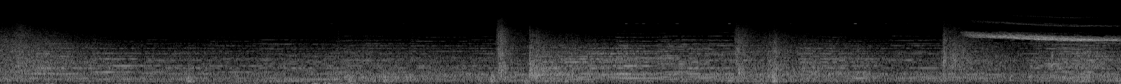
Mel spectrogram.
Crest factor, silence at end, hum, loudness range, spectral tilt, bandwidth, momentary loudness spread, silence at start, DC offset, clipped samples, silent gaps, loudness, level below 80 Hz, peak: 20 dB; 0 s; none; 6 LU; -5 dB/octave; 11 kHz; 11 LU; 0 s; under 0.1%; under 0.1%; none; -35 LUFS; -56 dBFS; -16 dBFS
